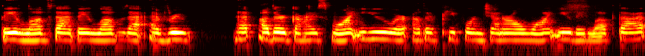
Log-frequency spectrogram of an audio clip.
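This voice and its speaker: Here a woman speaks at medium pitch and a moderate pace. Her intonation is monotone and flat, in a very clean recording with a silent background. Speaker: tarot card reader. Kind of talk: pick-a-card tarot reading. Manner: casual, filler-heavy.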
